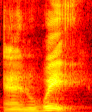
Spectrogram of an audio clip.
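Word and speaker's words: Anhui: where they manufacture new electric cars it's called Ani it's spelled a NH UI and it's a joint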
